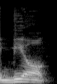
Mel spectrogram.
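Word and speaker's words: Björk: right like let's say bork right but the spelling is bj o r k but you pronounce it b right and sometimes the reader will read it as b pronouncing the j yeah so I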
